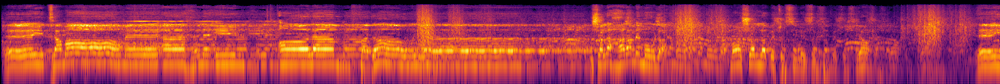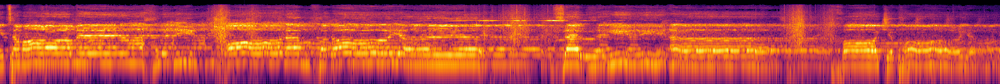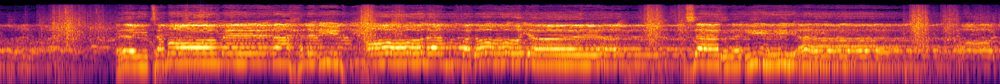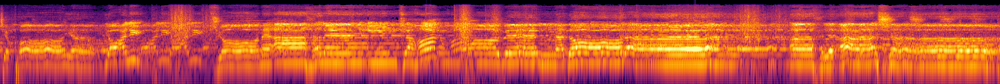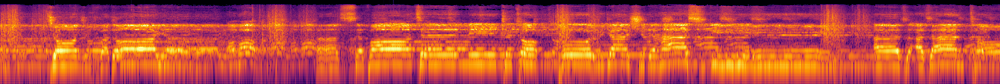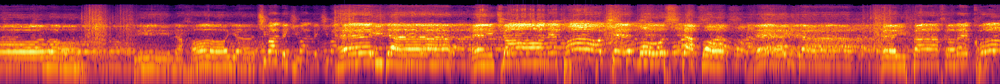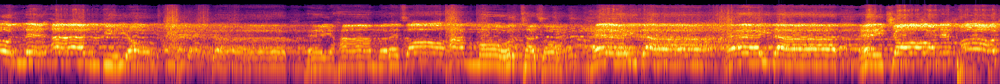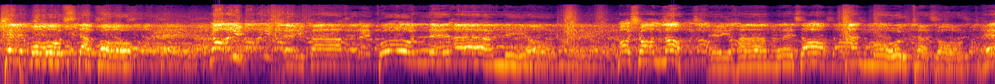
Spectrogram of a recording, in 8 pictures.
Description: مناسبت : شب بیست و یکم رمضان - شب قدر دوم
قالب : سنگین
